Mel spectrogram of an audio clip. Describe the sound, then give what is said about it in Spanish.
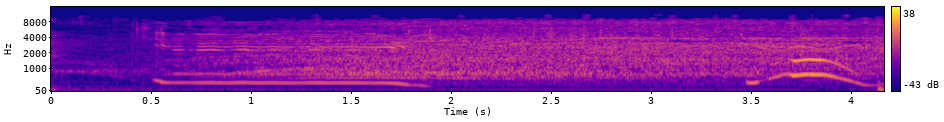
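A sustained wash of crowd applause for the opening of the program Tenemos que hablar de K-Pop starts after a brief pause and keeps a steady, dense texture, with a few rising and falling whistles and whoops cutting through it. “Y aplausos, por favor.”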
